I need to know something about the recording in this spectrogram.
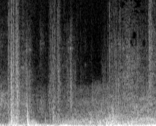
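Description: A missile launches with a roaring whoosh.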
